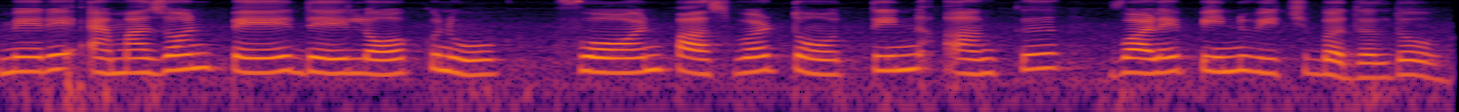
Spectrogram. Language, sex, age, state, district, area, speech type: Punjabi, female, 18-30, Punjab, Mohali, urban, read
